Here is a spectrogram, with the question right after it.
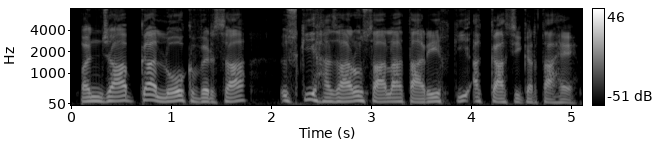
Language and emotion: Urdu, neutral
